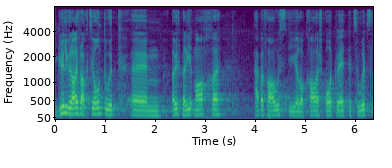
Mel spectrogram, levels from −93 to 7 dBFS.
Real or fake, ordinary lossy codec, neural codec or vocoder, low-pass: real; none; none; 7.2 kHz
